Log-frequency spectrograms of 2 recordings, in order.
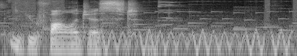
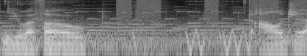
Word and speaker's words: ufologist: And like, I don't know, the only thing I've retained is the fact that you could pronounce it as ufologist instead of like UFO ologist, I don't know.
